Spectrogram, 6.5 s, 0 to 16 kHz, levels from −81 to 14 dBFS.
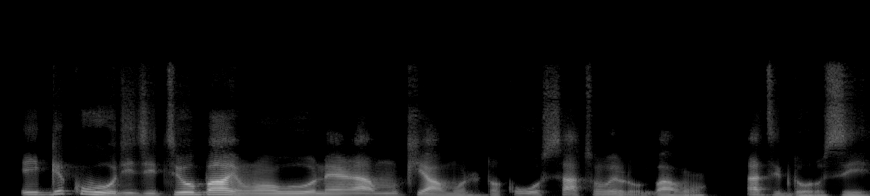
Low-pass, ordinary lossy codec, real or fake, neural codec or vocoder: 10.8 kHz; none; fake; codec, 24 kHz, 0.9 kbps, WavTokenizer, large speech release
